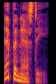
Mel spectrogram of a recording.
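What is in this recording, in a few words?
"epinasty", British English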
